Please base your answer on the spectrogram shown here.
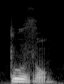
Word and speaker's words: pouvons: Okay, you don't pronounce the final S. Nous pouvons.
